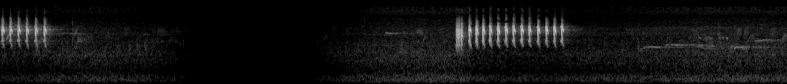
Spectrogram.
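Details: Sardinian warbler calling: a clipped rattle at the start, then a gap, then a full rapid burst of about a dozen harsh, chattering high notes lasting a second. Faint thin bird notes in the background.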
